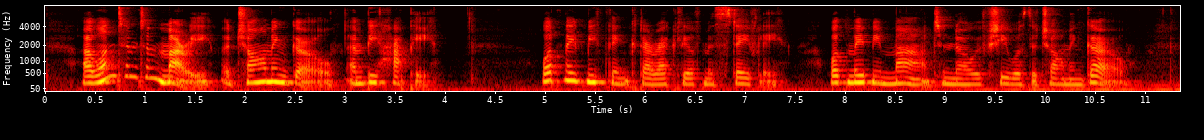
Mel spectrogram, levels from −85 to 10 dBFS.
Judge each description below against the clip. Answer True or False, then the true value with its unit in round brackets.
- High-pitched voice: True (195 Hz)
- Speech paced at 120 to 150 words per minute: False (165 wpm)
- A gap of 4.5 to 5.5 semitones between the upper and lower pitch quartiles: True (5.2 semitones)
